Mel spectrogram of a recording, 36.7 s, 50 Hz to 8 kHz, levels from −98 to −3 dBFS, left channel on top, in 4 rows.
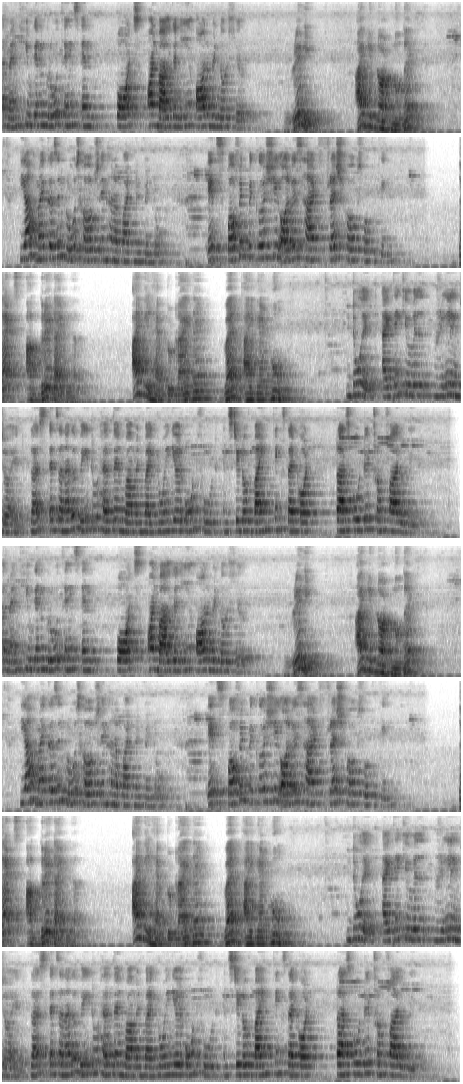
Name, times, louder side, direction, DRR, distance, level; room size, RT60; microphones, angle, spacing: voice 1, 0.0-1.9 2.3-4.9 8.9-9.2 9.5-12.4 12.8-17.0 17.3-17.4 25.2-33.7 34.2-35.9, equal, 70° left, 3 dB, 0.7 m, -24 dB
voice 2, 5.7-6.2 7.1-8.4 18.3-19.9 21.0-22.5 22.8-24.1, equal, ahead, 1 dB, 0.3 m, -22 dB
7.1 x 2.4 x 2.6 m, 0.95 s
head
